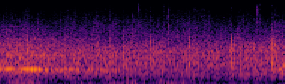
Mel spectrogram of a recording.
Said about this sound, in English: There we go. A round of applause.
